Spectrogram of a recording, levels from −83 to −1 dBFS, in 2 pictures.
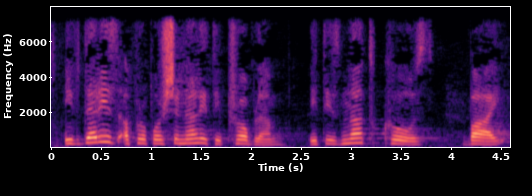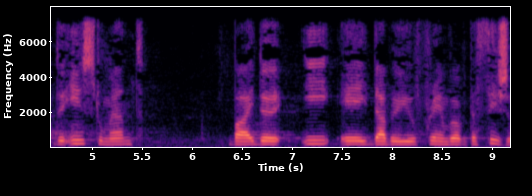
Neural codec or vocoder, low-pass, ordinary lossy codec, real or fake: none; 7.2 kHz; none; real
